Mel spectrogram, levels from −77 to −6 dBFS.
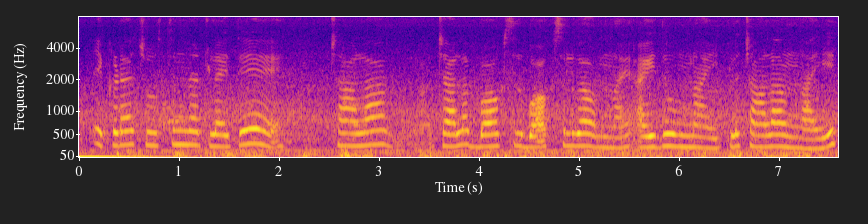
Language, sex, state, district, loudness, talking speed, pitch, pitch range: Telugu, female, Andhra Pradesh, Srikakulam, -17 LUFS, 80 wpm, 260 Hz, 250-285 Hz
